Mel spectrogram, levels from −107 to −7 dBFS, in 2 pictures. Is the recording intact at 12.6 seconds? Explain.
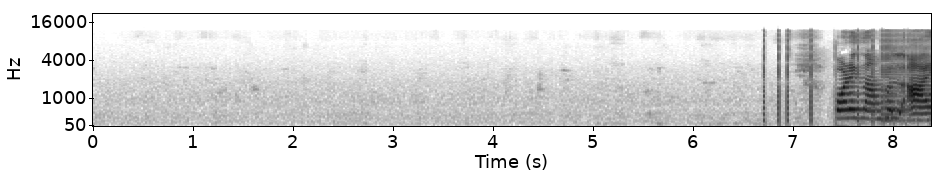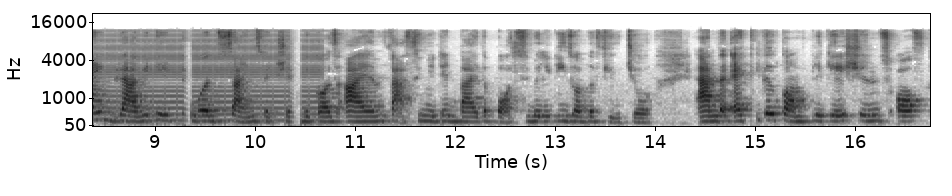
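No. A short concealed packet loss runs from 12.55 to 12.59 s. About 20 ms of audio never reached the decoder in time. The receiver extended the preceding sound to fill the gap, then blended back in. It is heard as a brief smear or wobble.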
